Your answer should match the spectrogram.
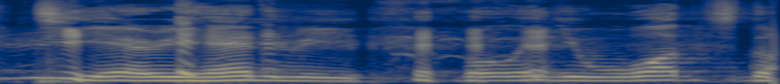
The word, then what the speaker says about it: Thierry Henry: At that time, because we were in Nigeria, we didn't have the right pronunciation. So we would always call him Thierry Thierry Henry. Thierry Henry.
